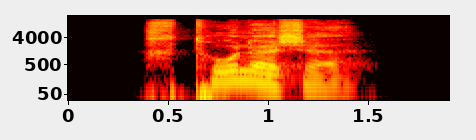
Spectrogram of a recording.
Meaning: inflection of chthonisch: 1. strong/mixed nominative/accusative feminine singular 2. strong nominative/accusative plural 3. weak nominative all-gender singular
- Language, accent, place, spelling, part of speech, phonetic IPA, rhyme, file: German, Germany, Berlin, chthonische, adjective, [ˈçtoːnɪʃə], -oːnɪʃə, De-chthonische.ogg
